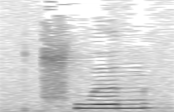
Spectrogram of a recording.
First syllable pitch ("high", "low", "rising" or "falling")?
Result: high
